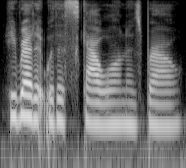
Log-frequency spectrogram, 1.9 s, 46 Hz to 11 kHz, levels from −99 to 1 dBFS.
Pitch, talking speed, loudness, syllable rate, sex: 200 Hz, 290 wpm, -21 LUFS, 5.1 syllables/s, female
